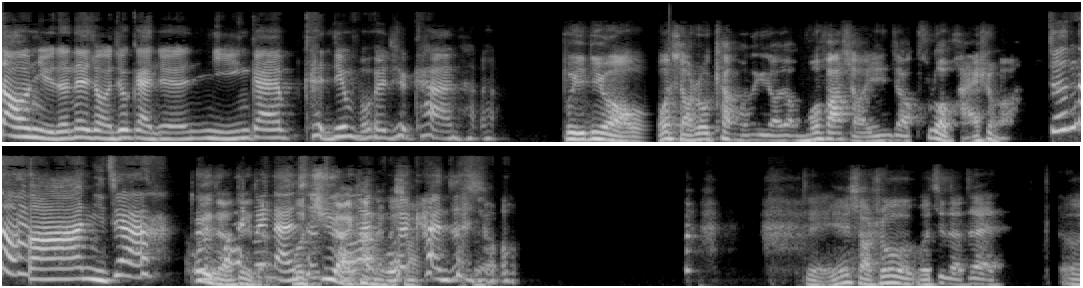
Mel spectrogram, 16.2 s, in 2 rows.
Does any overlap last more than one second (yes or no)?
yes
